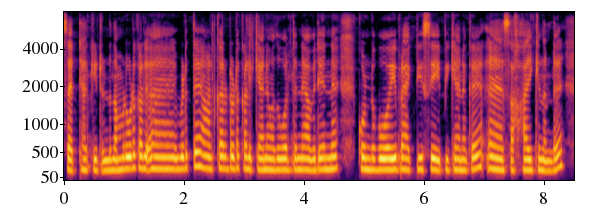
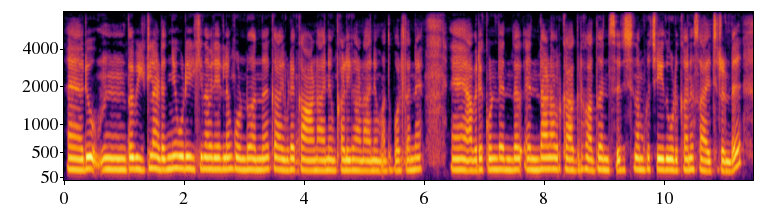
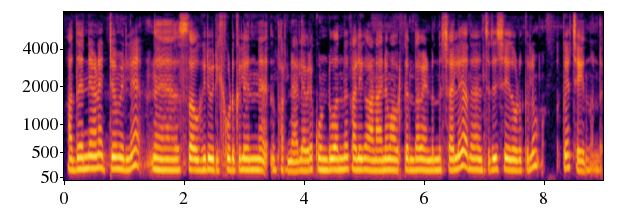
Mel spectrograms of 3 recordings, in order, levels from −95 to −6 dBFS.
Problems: none marked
